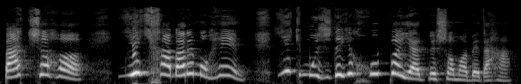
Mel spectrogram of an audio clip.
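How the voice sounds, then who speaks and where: A woman reading an audiobook, voicing an emotional middle-aged mother whose voice trembles, high and loud. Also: expressive. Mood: overjoyed.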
